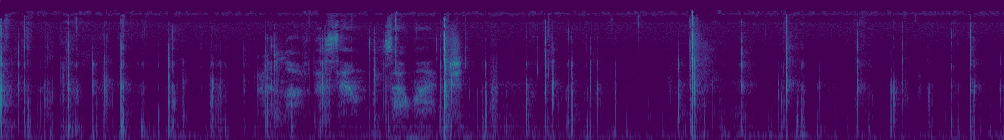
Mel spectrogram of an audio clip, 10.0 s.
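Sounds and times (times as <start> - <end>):
soft crinkling from an ASMR video: 0.0 - 10.0
faint whispering: 2.6 - 4.9.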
